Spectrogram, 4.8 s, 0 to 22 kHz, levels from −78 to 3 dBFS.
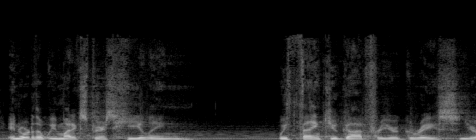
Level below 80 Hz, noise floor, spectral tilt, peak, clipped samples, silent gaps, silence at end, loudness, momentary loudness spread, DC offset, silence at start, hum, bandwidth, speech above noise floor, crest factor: -64 dBFS; -44 dBFS; -6 dB/octave; -6 dBFS; under 0.1%; none; 0 s; -22 LUFS; 7 LU; under 0.1%; 0 s; none; 17 kHz; 23 dB; 16 dB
